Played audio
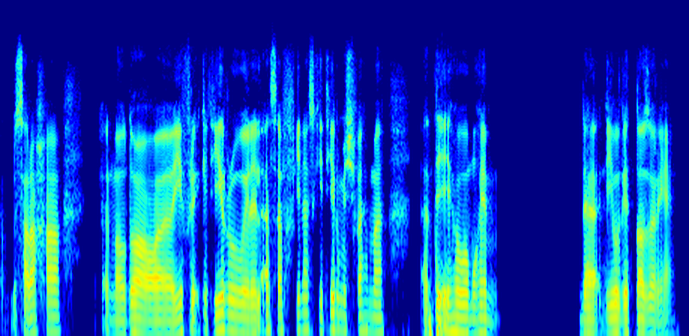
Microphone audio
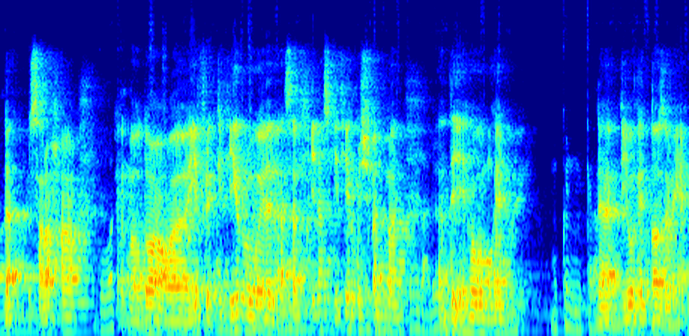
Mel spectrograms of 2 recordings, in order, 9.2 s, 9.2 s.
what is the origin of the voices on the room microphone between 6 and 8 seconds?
both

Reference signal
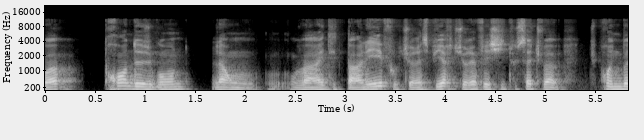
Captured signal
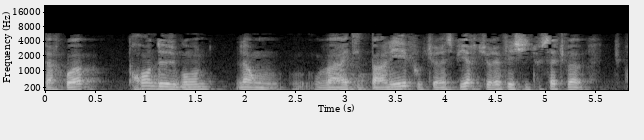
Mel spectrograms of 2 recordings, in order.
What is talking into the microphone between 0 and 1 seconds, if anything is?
echo only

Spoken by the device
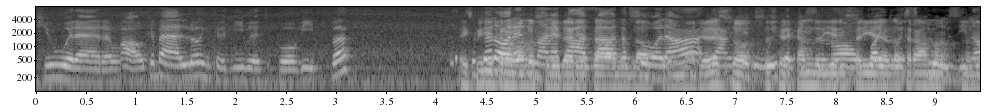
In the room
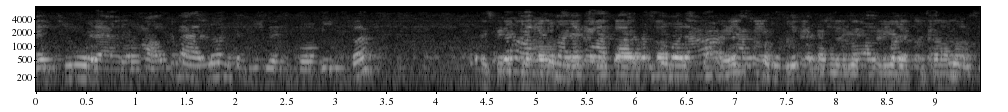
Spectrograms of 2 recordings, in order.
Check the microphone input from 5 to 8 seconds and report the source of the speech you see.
echo only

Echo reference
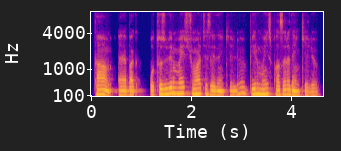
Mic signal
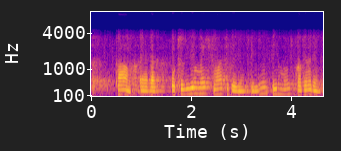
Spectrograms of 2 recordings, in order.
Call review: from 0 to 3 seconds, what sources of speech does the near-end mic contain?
echo only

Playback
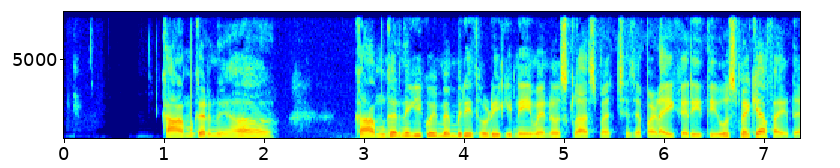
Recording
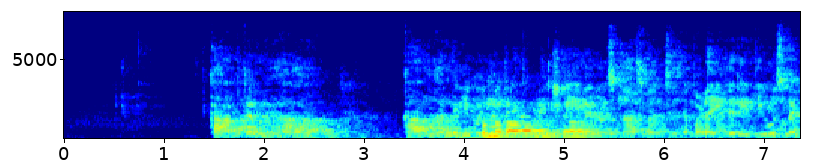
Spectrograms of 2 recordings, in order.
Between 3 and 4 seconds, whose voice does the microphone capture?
echo only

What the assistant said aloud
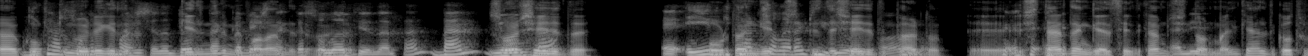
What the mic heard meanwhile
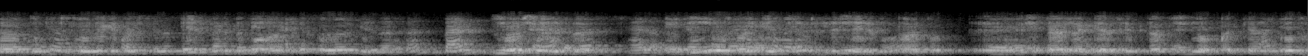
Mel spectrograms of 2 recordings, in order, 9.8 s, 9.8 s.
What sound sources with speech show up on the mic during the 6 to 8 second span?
both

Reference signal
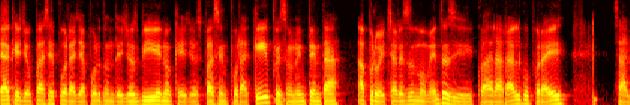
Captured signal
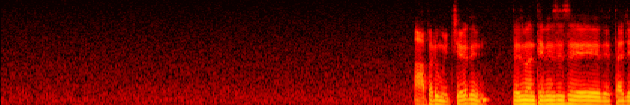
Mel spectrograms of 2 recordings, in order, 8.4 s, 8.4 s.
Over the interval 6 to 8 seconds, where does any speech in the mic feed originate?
user only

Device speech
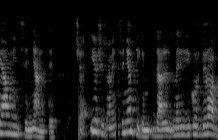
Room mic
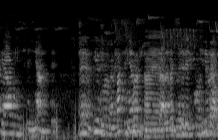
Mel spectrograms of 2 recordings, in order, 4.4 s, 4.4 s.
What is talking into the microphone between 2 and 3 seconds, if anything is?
both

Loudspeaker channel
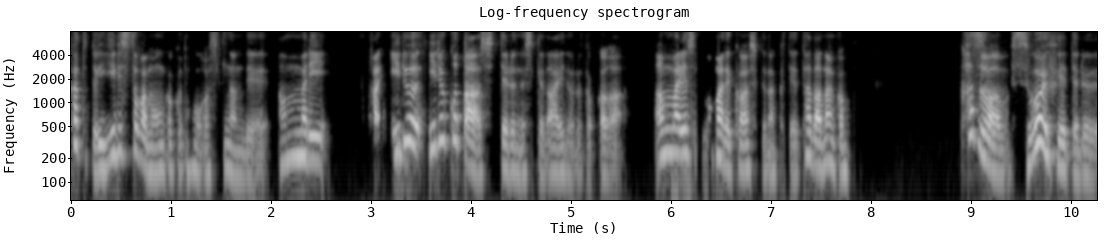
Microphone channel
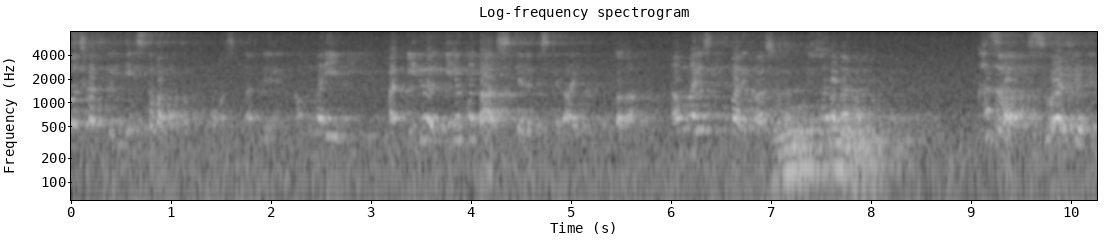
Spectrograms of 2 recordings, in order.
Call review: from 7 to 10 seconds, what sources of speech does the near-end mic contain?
both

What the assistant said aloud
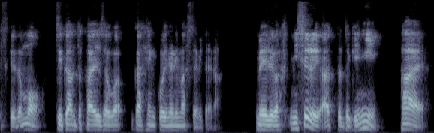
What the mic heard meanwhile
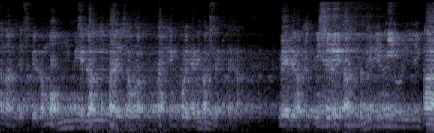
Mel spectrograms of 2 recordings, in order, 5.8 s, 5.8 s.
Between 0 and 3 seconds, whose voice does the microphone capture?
both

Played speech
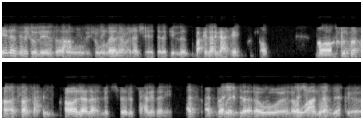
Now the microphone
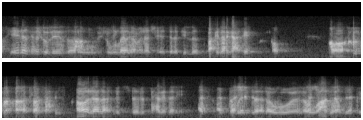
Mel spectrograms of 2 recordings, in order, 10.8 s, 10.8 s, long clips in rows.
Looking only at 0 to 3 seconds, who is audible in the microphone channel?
echo only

